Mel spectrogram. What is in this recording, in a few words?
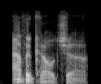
"aviculture", British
